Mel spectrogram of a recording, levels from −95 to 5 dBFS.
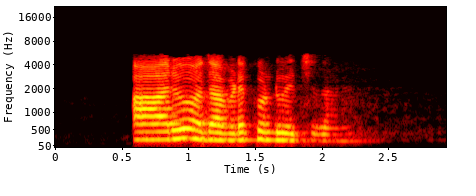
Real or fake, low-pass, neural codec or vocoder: real; 5.4 kHz; none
